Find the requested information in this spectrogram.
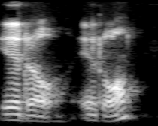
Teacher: it sounds like vowel it flap T and and dark L which basically has a schwa before it so it'll it's two syllables the OL sounds like oh and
